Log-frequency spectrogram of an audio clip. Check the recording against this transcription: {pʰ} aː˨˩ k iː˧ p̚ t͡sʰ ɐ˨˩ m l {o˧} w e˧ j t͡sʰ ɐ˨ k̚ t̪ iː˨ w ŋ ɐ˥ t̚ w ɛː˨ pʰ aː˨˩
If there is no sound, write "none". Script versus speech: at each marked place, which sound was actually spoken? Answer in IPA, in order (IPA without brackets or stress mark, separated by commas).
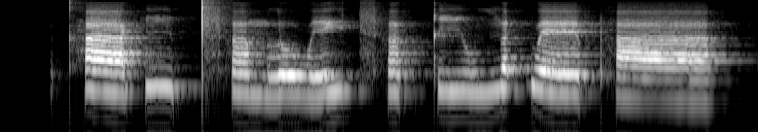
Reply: kʰ, o˨˩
